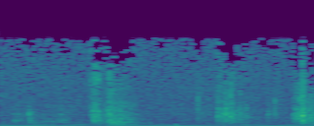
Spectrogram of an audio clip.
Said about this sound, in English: Close the door and lock it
